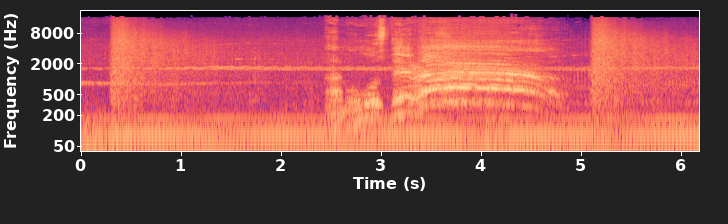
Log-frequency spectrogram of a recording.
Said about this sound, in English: More thunder, and the world seemed to shake.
